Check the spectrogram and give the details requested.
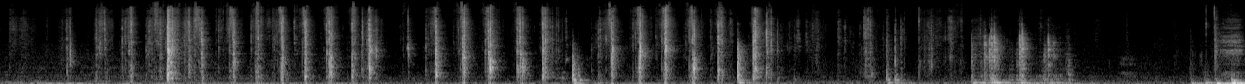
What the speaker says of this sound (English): Let's pull some cards on this.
